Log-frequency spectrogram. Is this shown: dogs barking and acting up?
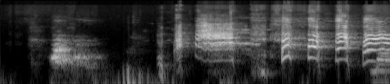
yes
